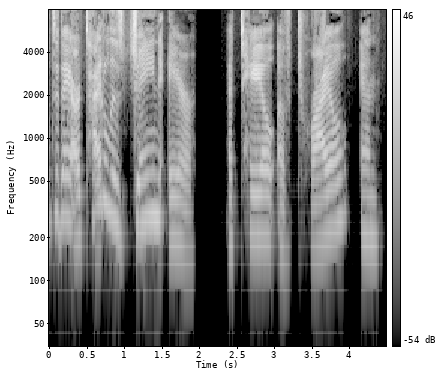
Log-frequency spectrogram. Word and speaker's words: Eyre: It's the last name here is spelled E-Y-R-E. And if I hadn't learned it before, I would have no idea how to pronounce it. It just sounds like air, the air we breathe.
